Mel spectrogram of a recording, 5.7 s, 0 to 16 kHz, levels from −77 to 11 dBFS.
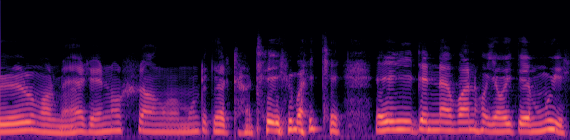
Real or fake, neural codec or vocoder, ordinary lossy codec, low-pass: real; none; MP3, 96 kbps; 14.4 kHz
